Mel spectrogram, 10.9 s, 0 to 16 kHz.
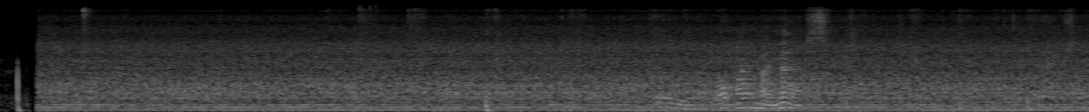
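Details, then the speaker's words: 1994 Polaris RXL snowmobile, EFI 650 triple converted to 38 mm carburetors, first throttle test after only idling, expected to smoke heavily: a steady buzzing two-stroke idle swells under a throttle blip and settles back, no knocks or misses; it runs fine. "here in a moment i'm going to fire it up and test the throttle and it might not sound the greatest and it's going to smoke like crazy"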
